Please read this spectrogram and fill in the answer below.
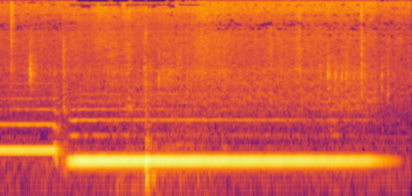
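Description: French horn playing a soft falling phrase, then holding a long, steady low note that fades away near the end: the closing note of the piece.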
